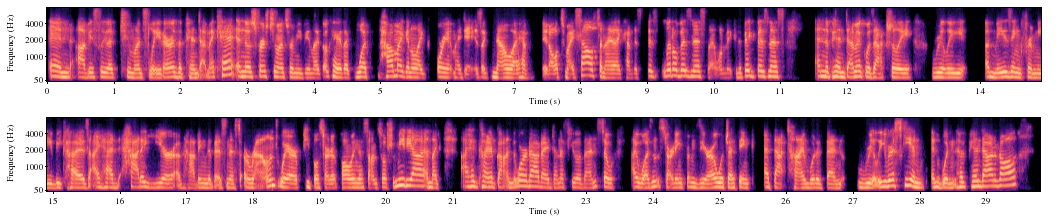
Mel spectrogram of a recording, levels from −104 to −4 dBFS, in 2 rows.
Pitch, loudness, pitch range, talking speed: 180 Hz, -20 LUFS, 170-205 Hz, 250 wpm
